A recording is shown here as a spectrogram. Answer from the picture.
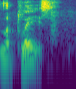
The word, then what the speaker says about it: LaPlace: Well, I won like it was a $2,000 for somebody over Laplace because it's spelled L-A-P-L-A-E-C-E. It's Laplace. That's what it spelled like. I said, people, but it's French. French is Laplace. – I said, remember, it's French. It doesn't sound like that.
